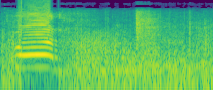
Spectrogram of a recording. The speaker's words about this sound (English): Amateur footage from Syria captures the moment a shell hits a residential area in Hamoya.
